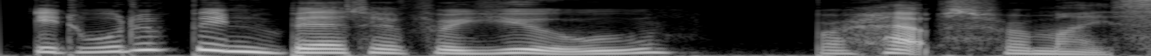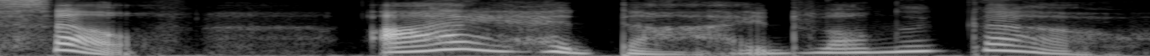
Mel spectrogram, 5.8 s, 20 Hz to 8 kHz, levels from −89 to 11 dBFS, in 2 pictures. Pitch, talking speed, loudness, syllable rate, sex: 210 Hz, 155 wpm, -19 LUFS, 4.1 syllables/s, female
